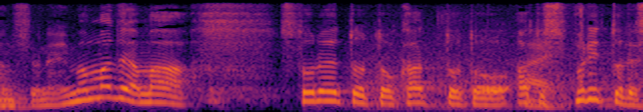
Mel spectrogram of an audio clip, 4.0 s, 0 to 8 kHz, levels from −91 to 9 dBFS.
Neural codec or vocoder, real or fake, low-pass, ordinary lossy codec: none; real; 7.2 kHz; none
